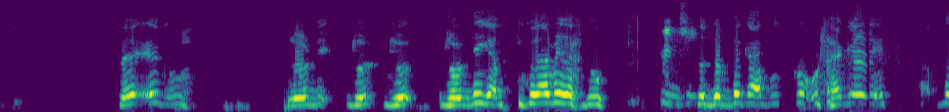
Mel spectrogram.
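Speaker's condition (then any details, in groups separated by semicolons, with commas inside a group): Cerebral palsy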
